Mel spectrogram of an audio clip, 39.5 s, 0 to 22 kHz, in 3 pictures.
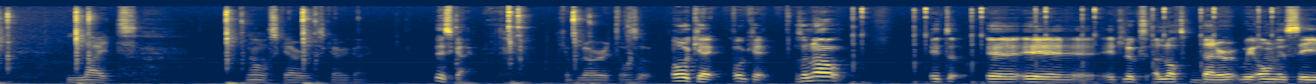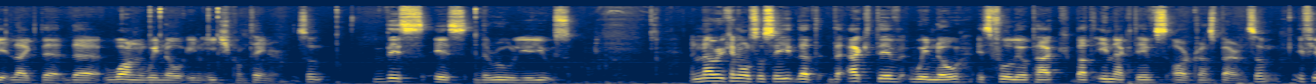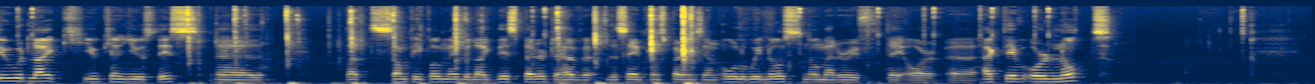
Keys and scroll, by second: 5.8 shift+super+w.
